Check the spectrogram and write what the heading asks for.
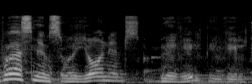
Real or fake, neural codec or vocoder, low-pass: fake; codec, 44.1 kHz, 3.4 kbps, Pupu-Codec; 9.9 kHz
